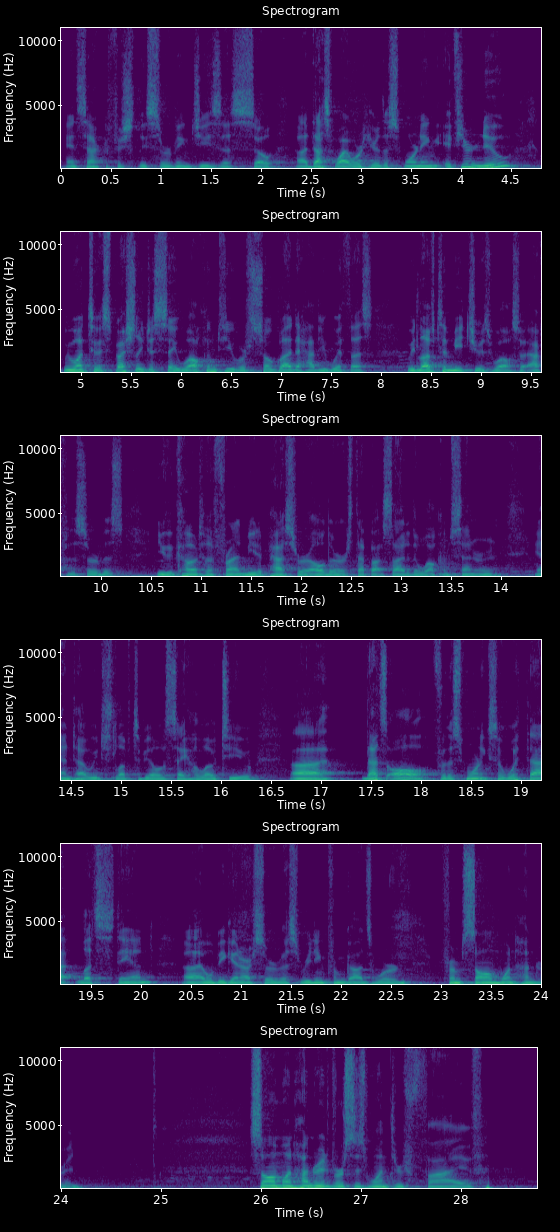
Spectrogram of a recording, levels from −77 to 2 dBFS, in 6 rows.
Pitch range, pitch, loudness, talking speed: 105-130 Hz, 115 Hz, -32 LUFS, 220 wpm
